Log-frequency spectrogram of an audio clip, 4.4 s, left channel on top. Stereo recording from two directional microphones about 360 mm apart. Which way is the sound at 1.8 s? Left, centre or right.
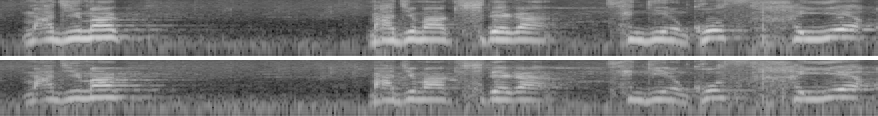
Left.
